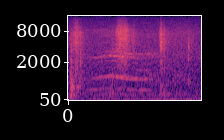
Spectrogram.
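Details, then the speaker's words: Postpartum mother's newborn daughter crying in another part of the room with her father: a single thin, high-pitched cry, heard faintly. "also you can hear my baby crying she's with her dad she's fine"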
